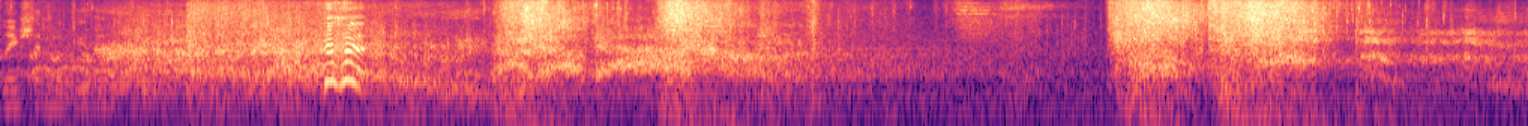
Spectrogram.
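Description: Weapons clash and slash loudly.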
